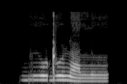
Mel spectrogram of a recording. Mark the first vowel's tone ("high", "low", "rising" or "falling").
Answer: high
